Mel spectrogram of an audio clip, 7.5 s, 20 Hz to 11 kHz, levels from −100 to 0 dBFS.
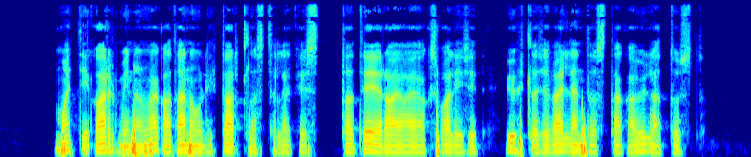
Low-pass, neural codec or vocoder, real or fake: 9.9 kHz; none; real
